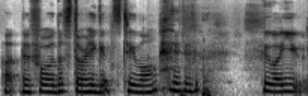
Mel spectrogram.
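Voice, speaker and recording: A young woman from New Zealand with a Kiwi accent, co-hosting a casual podcast in a calm way, often laughing and humming along. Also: medium pitch, takes it slowly. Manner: calm, laughs often, short agreeing hums. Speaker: podcast co-host. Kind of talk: casual chat.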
